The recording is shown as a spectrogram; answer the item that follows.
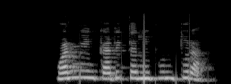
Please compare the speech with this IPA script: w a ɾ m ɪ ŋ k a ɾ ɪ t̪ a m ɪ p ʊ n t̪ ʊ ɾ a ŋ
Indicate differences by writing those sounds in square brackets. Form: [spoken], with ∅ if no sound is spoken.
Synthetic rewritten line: w a ɾ m ɪ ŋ k a ɾ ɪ t̪ a m ɪ p ʊ n t̪ ʊ ɾ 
